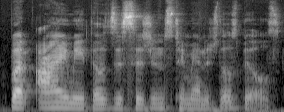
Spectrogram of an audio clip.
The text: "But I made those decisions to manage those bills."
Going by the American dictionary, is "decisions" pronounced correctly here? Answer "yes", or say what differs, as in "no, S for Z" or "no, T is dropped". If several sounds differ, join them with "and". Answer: yes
